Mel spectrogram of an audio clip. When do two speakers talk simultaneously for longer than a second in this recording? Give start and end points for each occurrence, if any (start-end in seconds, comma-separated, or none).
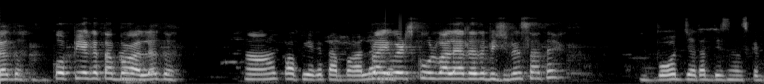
none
